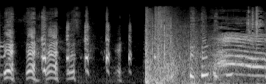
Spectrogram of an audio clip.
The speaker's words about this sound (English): they added a gunshot. Sound like a fucking revolver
